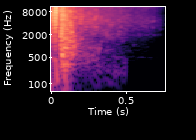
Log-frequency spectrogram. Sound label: water bullet impact; Rust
